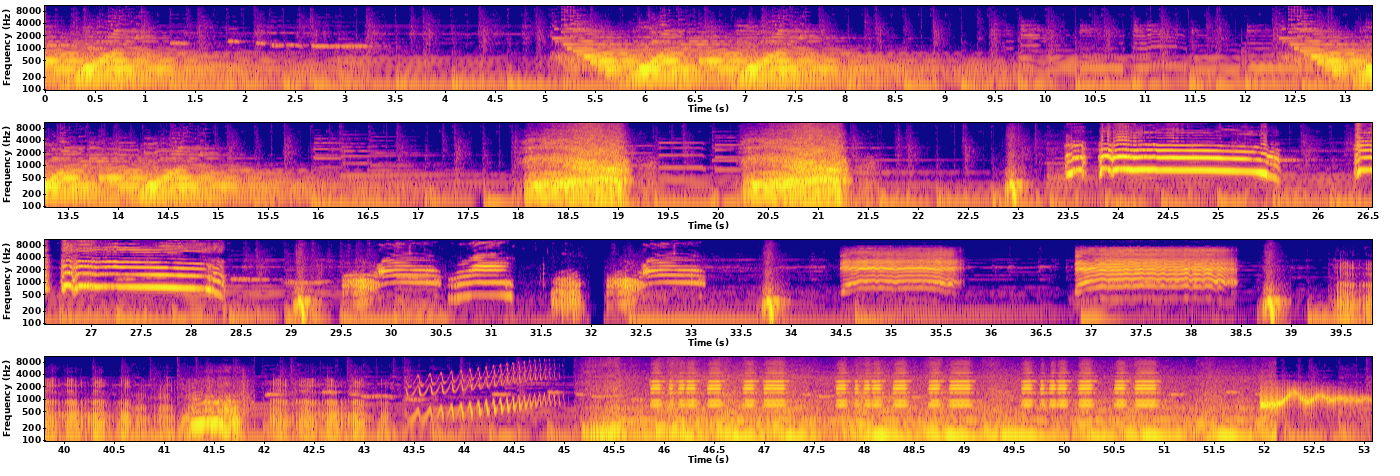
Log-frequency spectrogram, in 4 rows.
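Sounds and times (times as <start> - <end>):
cartoon cat meowing: 29.5 - 33.2, 34.5 - 35.7, 36.8 - 38.5
wavering sheep bleat: 34.5 - 35.8
car engine running: 45.2 - 52.1
car horn short beeps: 45.8 - 51.2.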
